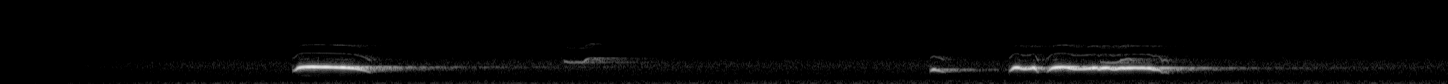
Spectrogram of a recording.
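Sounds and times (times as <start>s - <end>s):
tawny owl hooting: 2.9s - 4.5s, 5.6s - 6.4s, 9.3s - 12.5s.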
